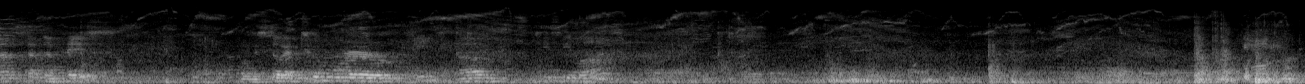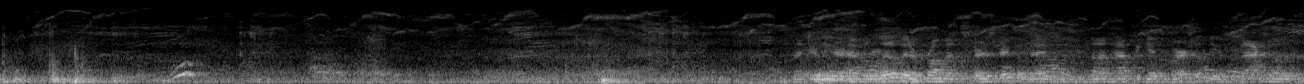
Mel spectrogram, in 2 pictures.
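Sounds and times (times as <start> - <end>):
rc car motors whining: 0.0 - 26.0.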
